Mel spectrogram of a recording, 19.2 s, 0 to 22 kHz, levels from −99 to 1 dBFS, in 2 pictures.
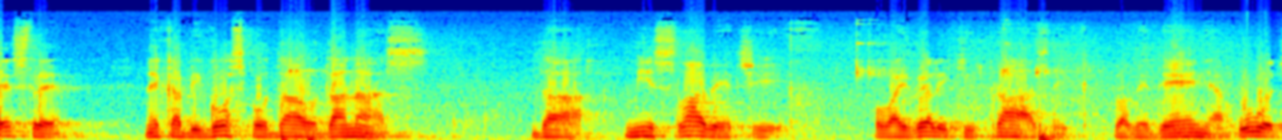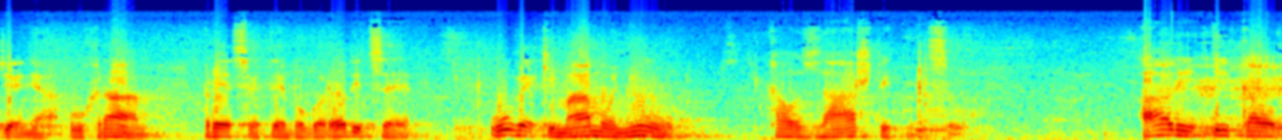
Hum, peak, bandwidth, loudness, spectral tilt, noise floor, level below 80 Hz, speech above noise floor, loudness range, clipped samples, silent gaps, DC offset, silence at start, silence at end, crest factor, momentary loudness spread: none; 0 dBFS; 12.5 kHz; -10 LUFS; -7 dB/octave; -33 dBFS; -28 dBFS; 24 dB; 3 LU; 2%; none; under 0.1%; 0 s; 0 s; 10 dB; 16 LU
